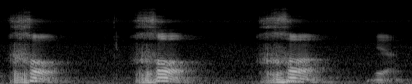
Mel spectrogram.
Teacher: makhrajnya kerongkongan paling luar, kerongkongan paling luar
